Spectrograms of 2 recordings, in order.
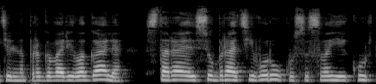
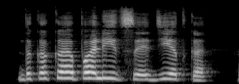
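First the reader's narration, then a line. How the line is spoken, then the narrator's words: Laughing young man. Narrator (Russian): рассмеялся парень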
